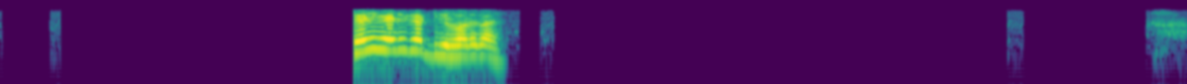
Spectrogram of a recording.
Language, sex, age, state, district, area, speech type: Dogri, female, 45-60, Jammu and Kashmir, Reasi, rural, conversation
